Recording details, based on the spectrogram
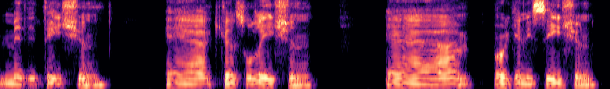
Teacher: tiene una terminación de una SH con una schwa y una N. Y es que escuchamos que todas terminan como algo como shon.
